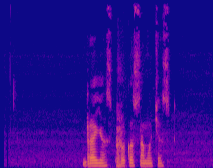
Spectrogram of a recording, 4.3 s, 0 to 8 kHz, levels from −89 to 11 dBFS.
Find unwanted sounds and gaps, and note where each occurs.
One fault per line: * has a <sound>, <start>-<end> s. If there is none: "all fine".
all fine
